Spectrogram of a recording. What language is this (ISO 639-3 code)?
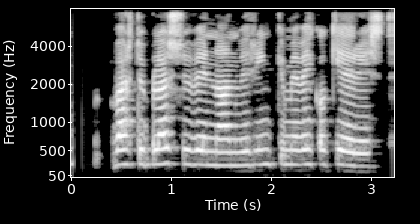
isl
